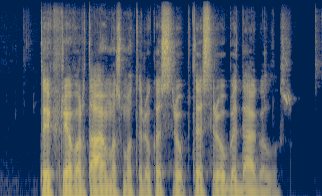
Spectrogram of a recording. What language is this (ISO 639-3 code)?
lit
